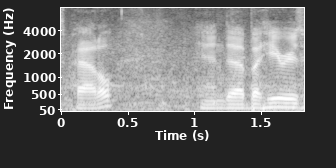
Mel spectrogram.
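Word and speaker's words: pádel: But in Spain, you'll say internationally the proper way to say it is paddle.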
